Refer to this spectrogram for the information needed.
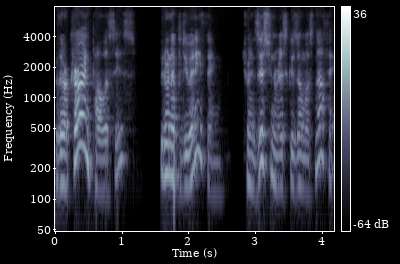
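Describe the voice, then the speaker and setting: His American accent is clear. The man's voice carries some breathiness. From United States. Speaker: actuary and chief investment officer speaking at an event. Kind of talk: presentation talk.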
